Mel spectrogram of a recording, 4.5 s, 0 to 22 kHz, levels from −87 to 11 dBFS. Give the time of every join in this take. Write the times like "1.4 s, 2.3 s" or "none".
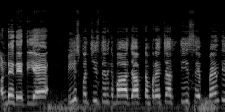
1.0 s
